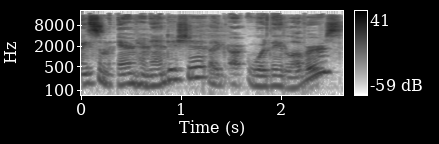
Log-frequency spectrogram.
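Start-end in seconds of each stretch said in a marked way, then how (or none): none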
